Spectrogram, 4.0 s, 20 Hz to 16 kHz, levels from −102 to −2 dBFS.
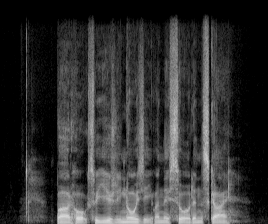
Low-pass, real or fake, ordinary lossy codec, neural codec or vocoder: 14.4 kHz; fake; none; vocoder, 44.1 kHz, 128 mel bands, Pupu-Vocoder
